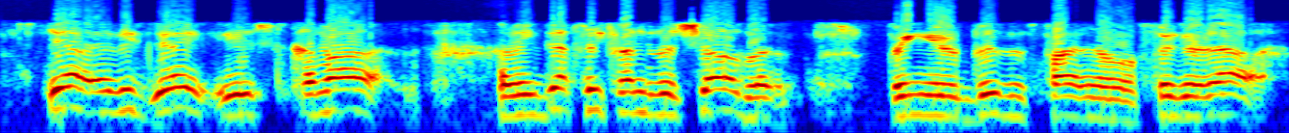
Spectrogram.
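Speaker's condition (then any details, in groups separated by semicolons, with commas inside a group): Cerebral palsy; speech may sound intoxicated to listeners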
